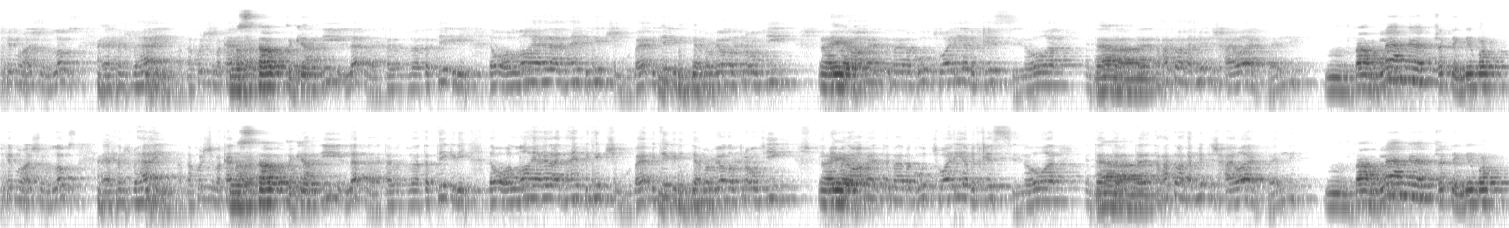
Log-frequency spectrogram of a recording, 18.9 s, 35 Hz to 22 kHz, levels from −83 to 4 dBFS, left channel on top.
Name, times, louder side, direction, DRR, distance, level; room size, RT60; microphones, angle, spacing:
voice 1, 0.0-2.1 2.4-16.2, right 1 dB, 80° right, -2 dB, 3.0 m, -38 dB
voice 2, 2.9-3.4 3.8-3.9 10.3-10.7 13.7-14.3 16.6-18.6, equal, 15° left, -1 dB, 2.2 m, -29 dB
18.0 x 14.5 x 3.0 m, 1.2 s
head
